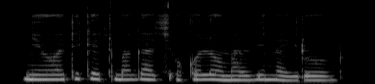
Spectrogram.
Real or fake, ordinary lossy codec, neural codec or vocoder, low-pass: real; none; none; none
